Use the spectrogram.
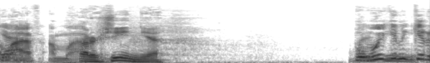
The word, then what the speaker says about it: Varginha: We got to remember to put the "ya" at the end. Virginia.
